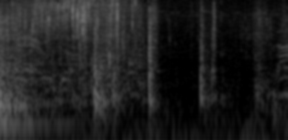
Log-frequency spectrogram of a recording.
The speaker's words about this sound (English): One of the guys pulls out what's called a bang stick, essentially a gun that only fires when you push the barrel against the gator. He reaches out over the alligator and fires the bang stick into its skull.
